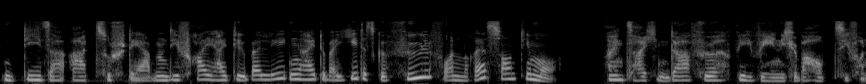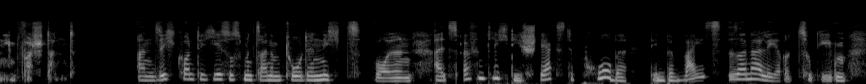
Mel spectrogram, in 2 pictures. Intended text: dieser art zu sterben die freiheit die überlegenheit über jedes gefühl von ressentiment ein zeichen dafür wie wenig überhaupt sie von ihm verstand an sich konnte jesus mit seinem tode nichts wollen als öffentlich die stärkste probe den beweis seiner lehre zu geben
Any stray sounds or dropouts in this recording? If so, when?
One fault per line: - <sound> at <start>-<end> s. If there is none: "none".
none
